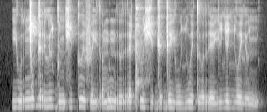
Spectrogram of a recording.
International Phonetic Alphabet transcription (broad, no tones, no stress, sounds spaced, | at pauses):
j u r ŋ͡ǀ u ɡ ɛ r lʲ u ʎ ɡ o ɲ ç i k ɯ ɪ̯ f e j r ʌ m ɯ m r ɯ r ɛ ǃʰ ɯ ç e ɡ e ɡ e j u ʎ u ɪ̯ t ɯ ʊ̯ r e j i ʎ ɛ ʎ o ɪ̯ lʲ o ɲ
